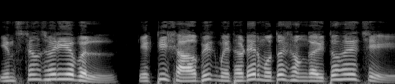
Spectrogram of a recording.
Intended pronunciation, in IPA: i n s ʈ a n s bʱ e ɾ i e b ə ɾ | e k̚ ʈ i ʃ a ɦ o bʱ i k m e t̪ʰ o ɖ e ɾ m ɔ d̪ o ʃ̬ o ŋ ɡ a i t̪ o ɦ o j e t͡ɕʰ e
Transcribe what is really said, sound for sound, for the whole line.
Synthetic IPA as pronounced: i n s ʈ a n s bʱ e ɾ i e b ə l | e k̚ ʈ i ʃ a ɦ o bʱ i k m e t̪ʰ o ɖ e ɾ m ɔ t̪ o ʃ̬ ɔ ŋ ɡ a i t̪ o ɦ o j e t͡ɕʰ e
